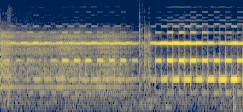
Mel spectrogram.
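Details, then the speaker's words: Cable tone tracer: the tone generator is on the de-energized cable, and the contactless probe runs along the cable tray toward the cold room. A steady, high warbling tone holds without dropping out, showing the probe is still tracking the toned cable. "Donc là tu es toujours bon, tu l'as toujours."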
